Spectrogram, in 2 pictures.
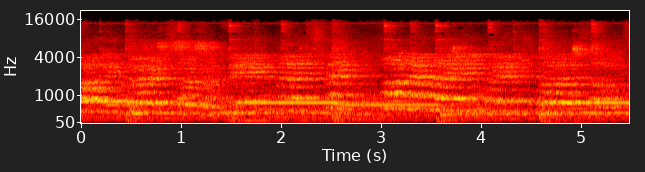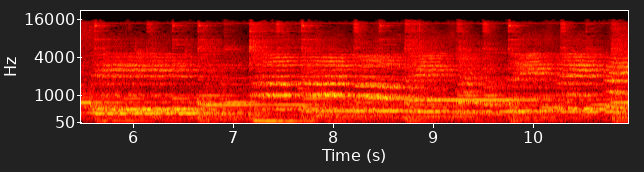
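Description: High school mixed chorus of women's and men's voices singing a chordal passage, with held notes that step to new pitches about every second.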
